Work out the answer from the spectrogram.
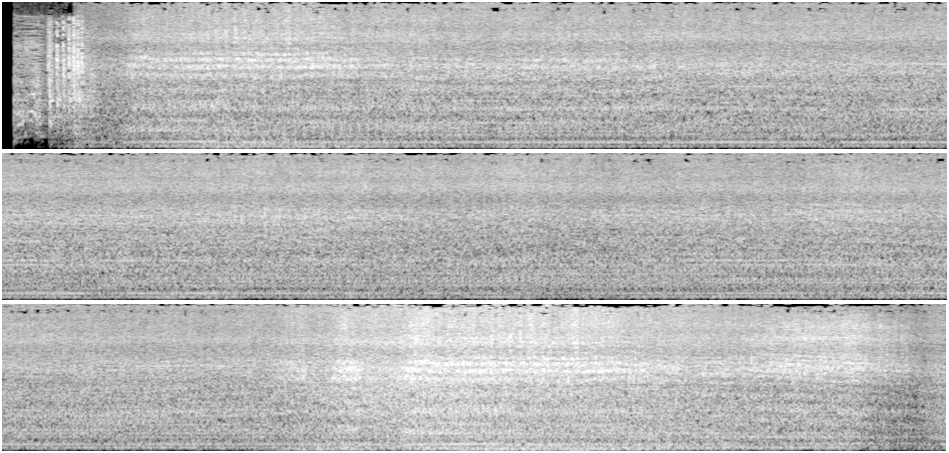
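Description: Engine-like running sound of a toy remote-control tractor pulling a disc harrow through sand: a steady hum with a constant low tone, swelling louder for a few seconds near the end.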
